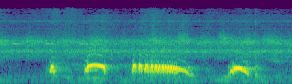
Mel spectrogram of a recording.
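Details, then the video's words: In rural night air a caged spotted dove coos while frogs call. One complete phrase: a brief note, an arched coo, an extended rolling pulsed coo, then a closing arched coo, over a continuous high-pitched hum. "cu gáy trong đêm"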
